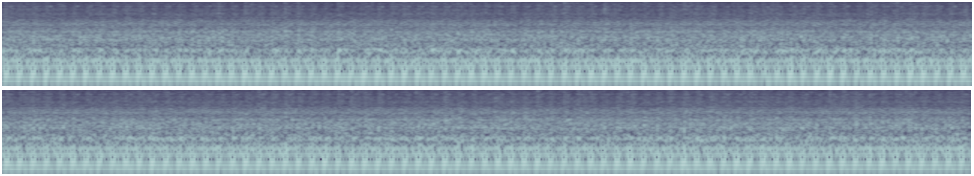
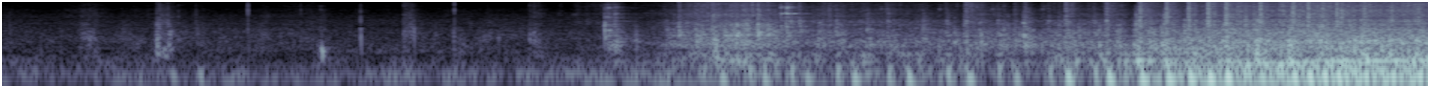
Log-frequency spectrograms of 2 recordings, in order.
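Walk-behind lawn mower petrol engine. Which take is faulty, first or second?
second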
